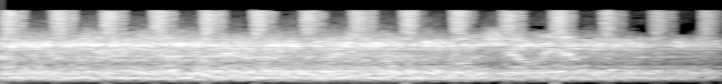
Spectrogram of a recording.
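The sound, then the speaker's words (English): A train rumbles past outside during a wedding ceremony in a loud, steady roar, with a fast, regular clatter of wheels running through it that eases off slightly at the end. “Train out there. I couldn't hear.”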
